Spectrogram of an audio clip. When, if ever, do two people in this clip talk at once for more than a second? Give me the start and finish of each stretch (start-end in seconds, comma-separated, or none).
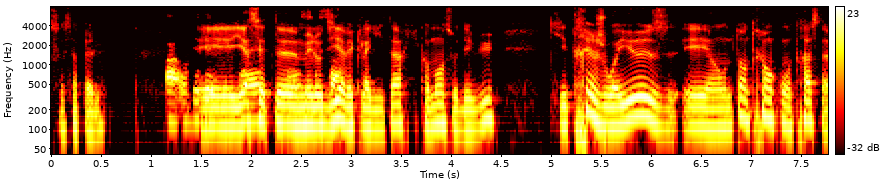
1.4-2.9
